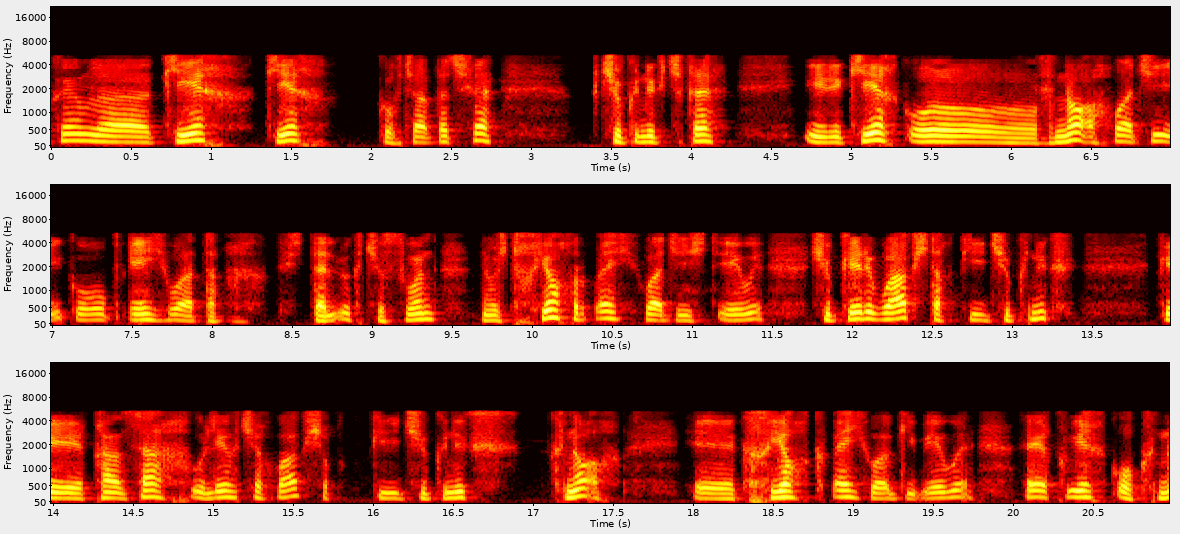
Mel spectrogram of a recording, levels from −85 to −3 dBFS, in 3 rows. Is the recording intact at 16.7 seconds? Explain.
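No. Nellymoser compression runs through the whole clip, including 16.7 s. Nothing sounds above 5.3 kHz, and the speech carries a rough, hissy halo with a smeared, underwater quality. This is likely the Nellymoser Asao codec at a low bitrate, which fills weak bands with noise instead of coding them.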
